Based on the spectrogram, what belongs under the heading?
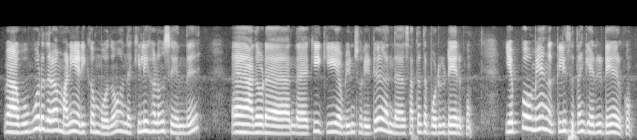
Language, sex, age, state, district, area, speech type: Tamil, female, 30-45, Tamil Nadu, Tiruvarur, rural, spontaneous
